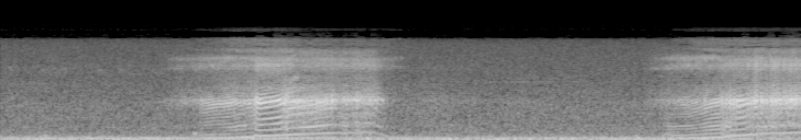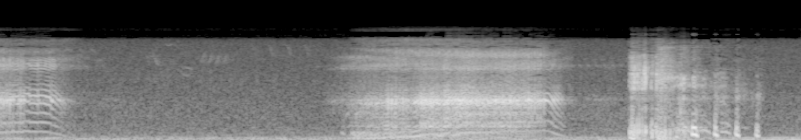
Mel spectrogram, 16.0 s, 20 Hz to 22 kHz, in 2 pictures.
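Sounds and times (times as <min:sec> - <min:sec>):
man snoring: 0:01.7 - 0:04.0, 0:06.5 - 0:08.8, 0:11.3 - 0:13.7.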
